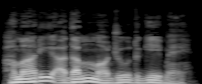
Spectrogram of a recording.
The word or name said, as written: अदम-मौजूदगी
